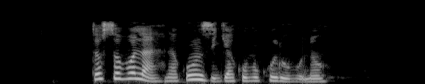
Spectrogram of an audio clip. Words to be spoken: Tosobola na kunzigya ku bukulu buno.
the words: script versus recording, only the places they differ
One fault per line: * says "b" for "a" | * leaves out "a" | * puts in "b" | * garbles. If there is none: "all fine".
all fine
